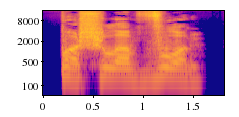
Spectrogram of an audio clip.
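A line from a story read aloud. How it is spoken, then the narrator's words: Through gritted teeth, angry. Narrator (Russian): сквозь зубы процедил граф Лавастин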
